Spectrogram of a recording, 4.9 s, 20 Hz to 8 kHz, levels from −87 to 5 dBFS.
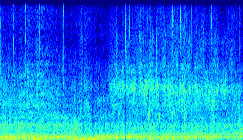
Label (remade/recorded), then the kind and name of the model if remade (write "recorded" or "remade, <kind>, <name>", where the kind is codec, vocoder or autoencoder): remade, vocoder, BigVGAN v2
